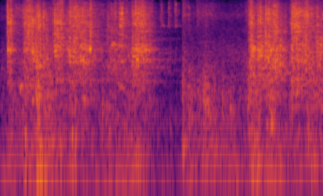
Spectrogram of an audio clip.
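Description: Metal shelving pieces and a sofa's zigzag spring frame being shifted and pulled through dumpster debris, with irregular metal clattering and scraping that eases briefly about halfway through.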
